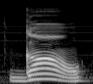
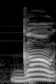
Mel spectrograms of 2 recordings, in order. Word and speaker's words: गांव: गांव क्या लिखा है ये दोस्तों चंद्र बिंदु है इसका उच्चारण नाक से मतलब इसका ध्वनि नाक से होता है उच्चारण तो मुंह से ही करेंगे इसका ध्वनि नाक से निकलता है कैसे गांव गांव इस तरीके से ठीक है ना गांव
